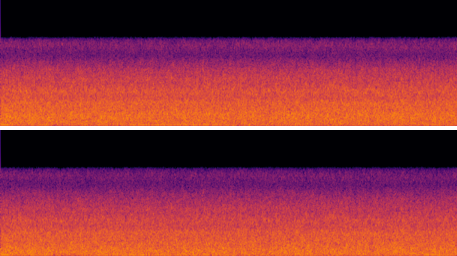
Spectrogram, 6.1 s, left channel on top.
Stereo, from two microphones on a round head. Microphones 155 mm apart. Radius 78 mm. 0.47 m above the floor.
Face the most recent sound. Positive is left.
turn(degrees=30)  # may be behind; listen again after turning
